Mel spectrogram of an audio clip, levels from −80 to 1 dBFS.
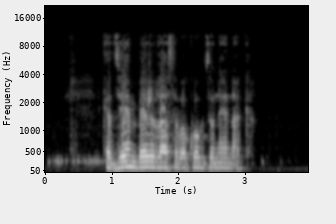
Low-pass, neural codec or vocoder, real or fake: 10.8 kHz; none; real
